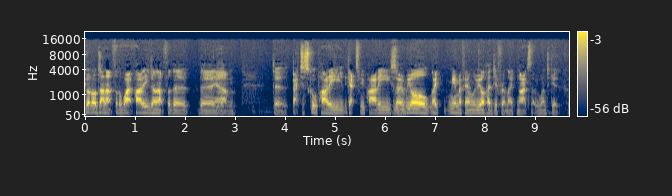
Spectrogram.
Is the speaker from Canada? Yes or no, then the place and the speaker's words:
no; Penrith, New South Wales, Australia; I found one group of guys that was from Penrith, which is where I'm from.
